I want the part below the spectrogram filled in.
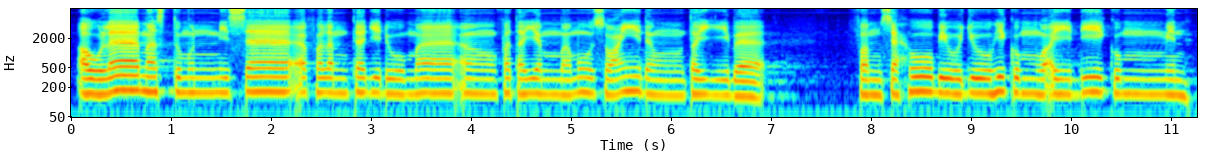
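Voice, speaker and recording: A man reciting scripture in a measured Quran recitation style. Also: a little high, completely flat delivery, darkish tone, clear, resonant tone. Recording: long hall-like reverb.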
